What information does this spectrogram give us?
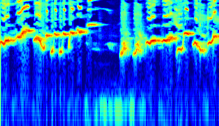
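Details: White-rumped shama in a cage giving an intense song to provoke rival shamas, with quick, fluid whistled phrases that rise and fall, a brief lull, then renewed warbling.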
